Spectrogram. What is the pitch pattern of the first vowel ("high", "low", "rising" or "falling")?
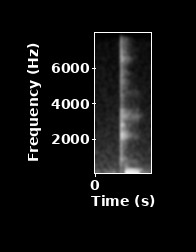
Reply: low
